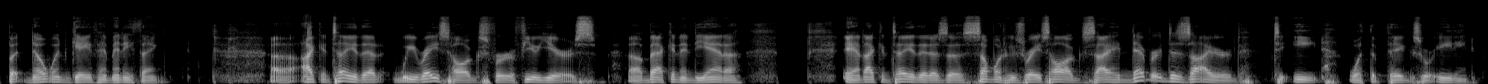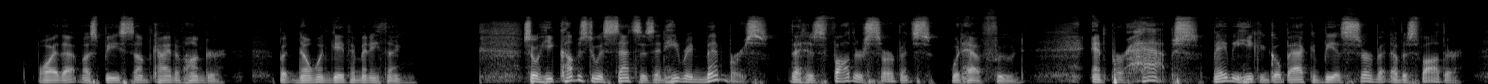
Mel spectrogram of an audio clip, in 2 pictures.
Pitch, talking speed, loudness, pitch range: 105 Hz, 180 wpm, -26 LUFS, 95-115 Hz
